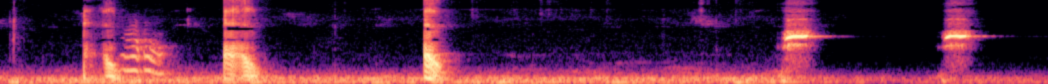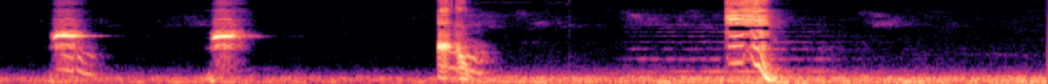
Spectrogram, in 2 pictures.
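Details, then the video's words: Calling partridge: four evenly spaced sharp high notes in the middle, framed by scattered clicks and taps against a faint low background hum. "teetar calling sound / तितर की आवाज. partridge voice"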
